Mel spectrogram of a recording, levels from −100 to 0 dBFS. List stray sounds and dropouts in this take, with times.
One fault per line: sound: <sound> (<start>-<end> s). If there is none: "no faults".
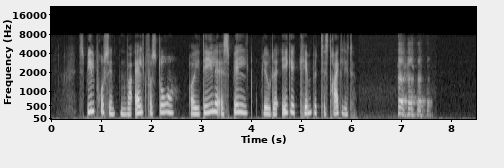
sound: laugh (6.9-7.6 s)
